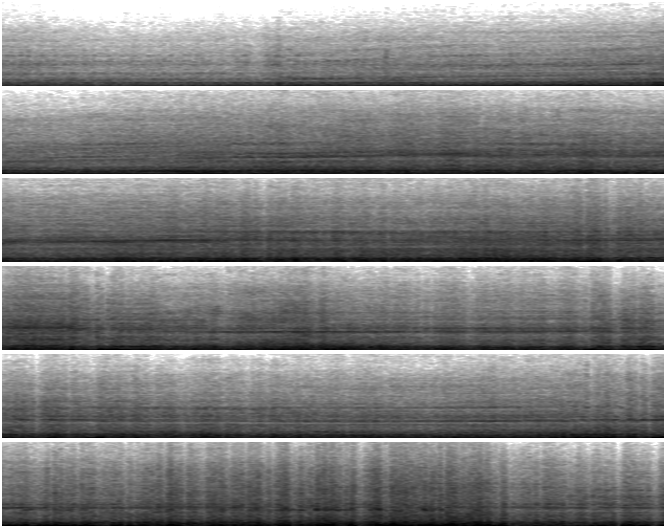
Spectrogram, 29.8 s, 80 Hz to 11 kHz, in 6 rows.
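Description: Honda CBR650R's inline-four engine pulling away, its note rising steadily over about twelve seconds and then holding at a cruising pitch. For the last few seconds, wind buffets the microphone.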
